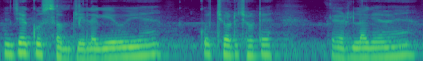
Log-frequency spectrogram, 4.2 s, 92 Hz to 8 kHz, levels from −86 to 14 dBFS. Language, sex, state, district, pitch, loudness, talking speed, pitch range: Hindi, male, Uttar Pradesh, Saharanpur, 145 Hz, -17 LUFS, 185 wpm, 125-155 Hz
